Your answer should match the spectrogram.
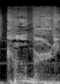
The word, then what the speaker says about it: Cockburn: Bruce Cockburn. I keep pronouncing his name right. Somebody corrected me recently, and it's Coburn, excuse me, Coburn.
